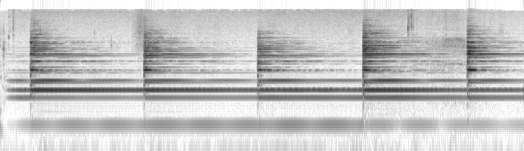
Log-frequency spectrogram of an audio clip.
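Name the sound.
church bells ringing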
